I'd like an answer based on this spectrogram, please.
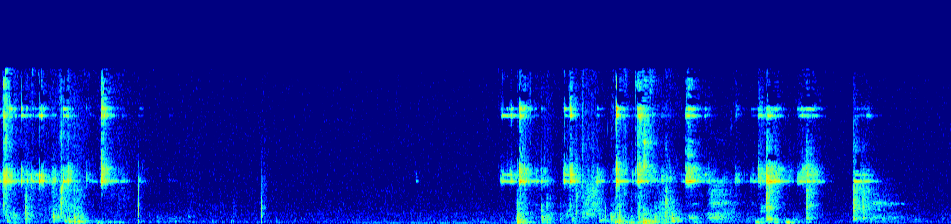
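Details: Sona the dog at a cushion: quick breathy snuffles and squeaky high whines at the start, a quiet gap with a soft low hum, then a dense run of rapid wheezy, sniffing bursts.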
